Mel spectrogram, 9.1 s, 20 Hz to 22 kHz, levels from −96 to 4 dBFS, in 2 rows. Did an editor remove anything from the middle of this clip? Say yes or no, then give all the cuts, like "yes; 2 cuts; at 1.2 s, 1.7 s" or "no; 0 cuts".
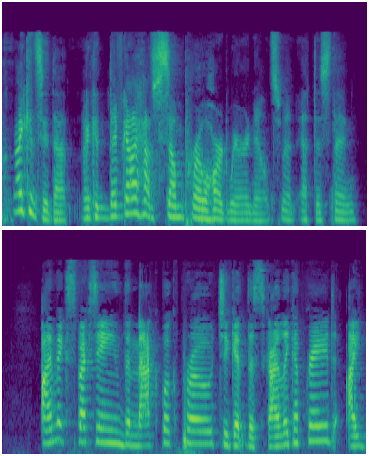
no; 0 cuts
